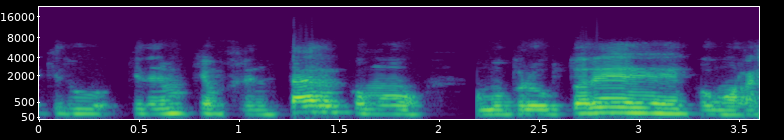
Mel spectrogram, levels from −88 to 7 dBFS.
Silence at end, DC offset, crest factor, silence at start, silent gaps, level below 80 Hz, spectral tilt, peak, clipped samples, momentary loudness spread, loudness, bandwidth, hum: 0 s; under 0.1%; 14 dB; 0.1 s; 2.13-2.17 s; -58 dBFS; -8.5 dB/octave; -4 dBFS; under 0.1%; 12 LU; -17 LUFS; 7 kHz; none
